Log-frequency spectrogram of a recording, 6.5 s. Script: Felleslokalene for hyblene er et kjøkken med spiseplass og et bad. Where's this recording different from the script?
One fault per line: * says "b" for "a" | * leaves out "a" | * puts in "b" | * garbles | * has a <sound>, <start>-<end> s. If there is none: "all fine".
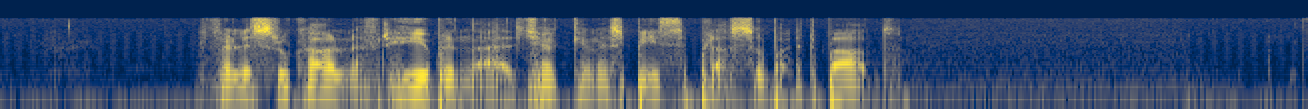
all fine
